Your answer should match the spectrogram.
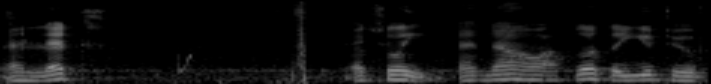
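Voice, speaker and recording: A man presenting a casual screen-recording tutorial in halting, fragmented steps. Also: medium pitch, fairly even intonation. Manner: halting, fragmented step-by-step speech. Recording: noisy amateur tablet screen recording.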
